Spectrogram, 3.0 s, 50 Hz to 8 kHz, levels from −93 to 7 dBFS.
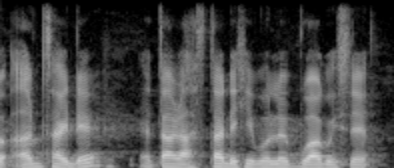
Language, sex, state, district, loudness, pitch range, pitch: Assamese, male, Assam, Kamrup Metropolitan, -18 LUFS, 125-140 Hz, 135 Hz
